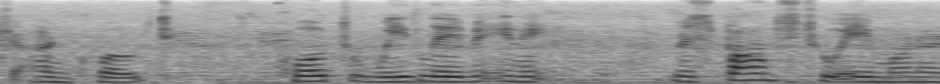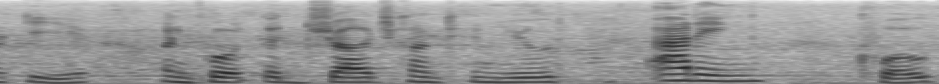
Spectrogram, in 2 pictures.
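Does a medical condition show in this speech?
Yes: cerebral palsy.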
